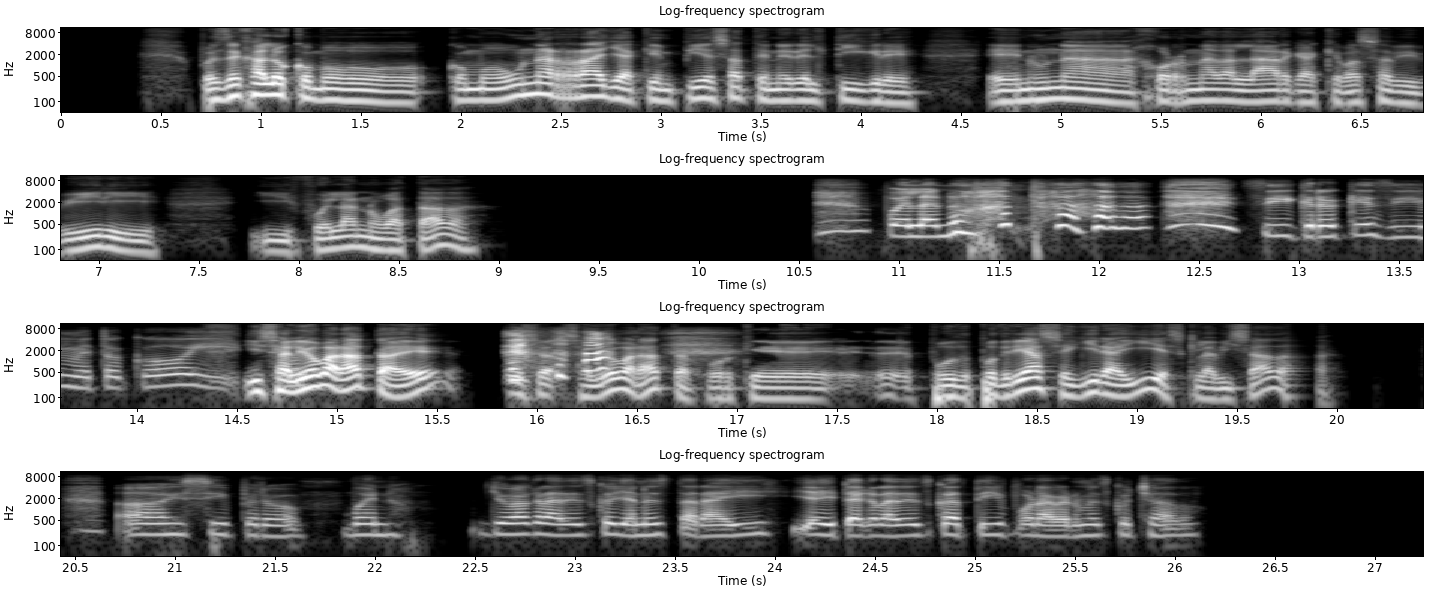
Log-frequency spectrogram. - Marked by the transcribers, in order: laughing while speaking: "Fue la novatada"; chuckle
- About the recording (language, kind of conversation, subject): Spanish, advice, ¿Cómo te has sentido al notar que has perdido tu identidad después de una ruptura o al iniciar una nueva relación?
